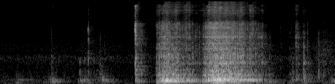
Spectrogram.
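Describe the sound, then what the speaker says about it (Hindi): Sewing machine stitching along the edge of a baby boy's kurta, a short quiet run followed by a louder steady whirring burst of about two seconds, close by with no talking. "इसके किनारे पे हल्के हाथ से यूँ बड़े आराम से सिलाई लगाएं"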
